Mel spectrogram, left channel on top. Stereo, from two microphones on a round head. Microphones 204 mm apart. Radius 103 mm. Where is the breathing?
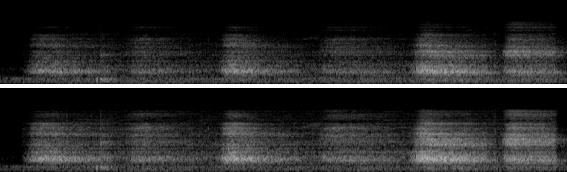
50° right (ahead or behind), 2.5 m.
